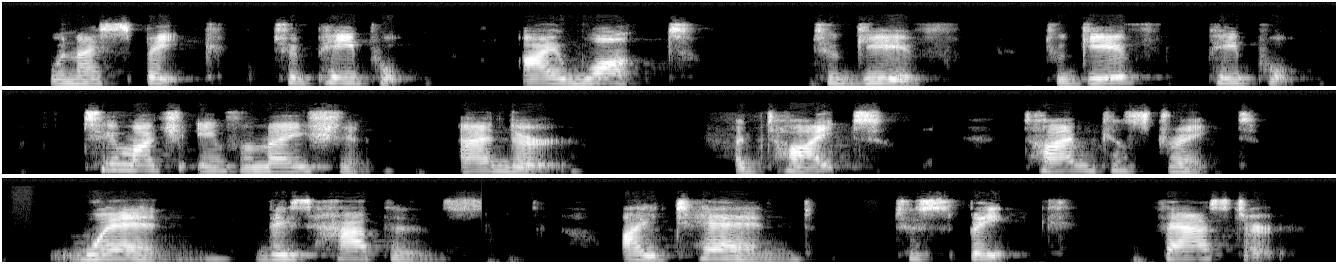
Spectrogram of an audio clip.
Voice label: private Chinese client after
